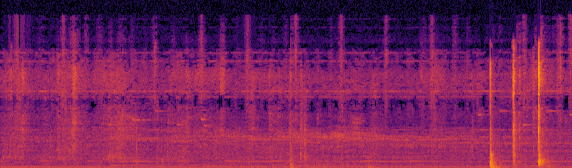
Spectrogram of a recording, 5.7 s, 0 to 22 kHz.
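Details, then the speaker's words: Walbro 450 fuel pump on turbo K24A2 (Borgwarner S257, E85, new 2200cc injectors, KPro) set to run continuously to prime: quiet steady low hum at one pitch with a few stray clicks; pressure builds, no leaks; normal. "I don't hear any see any fuel yet. We got pressure. Fuel pump's running."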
